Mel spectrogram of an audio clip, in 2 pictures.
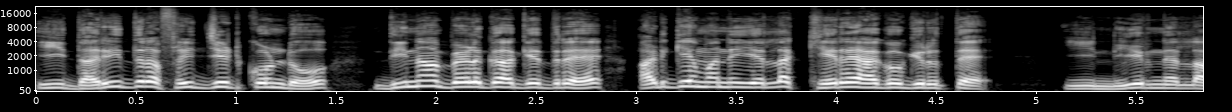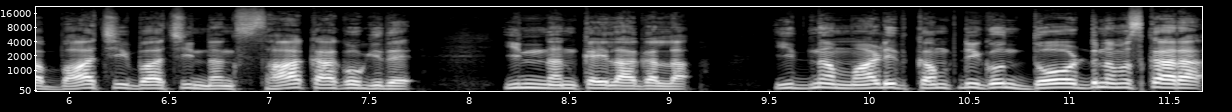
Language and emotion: Kannada, angry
